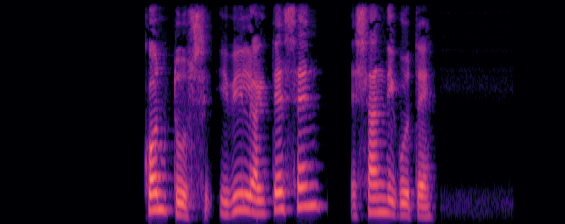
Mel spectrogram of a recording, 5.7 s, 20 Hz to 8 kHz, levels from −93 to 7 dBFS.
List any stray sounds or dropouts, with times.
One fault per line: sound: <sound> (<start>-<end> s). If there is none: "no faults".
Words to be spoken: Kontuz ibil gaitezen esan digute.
no faults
